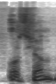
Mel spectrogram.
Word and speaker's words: otium: non l'ocium c'est quoi c'est un mot latin donc ça s'écrit i um ça ça se lit otium mais ça se prononce otium l'otium c'est le loisir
